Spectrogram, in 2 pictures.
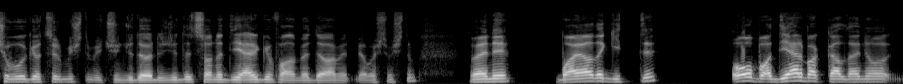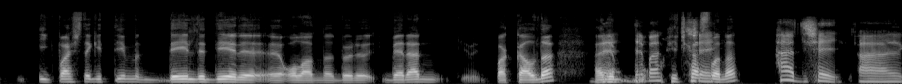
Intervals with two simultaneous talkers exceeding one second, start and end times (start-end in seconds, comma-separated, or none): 15.0-16.4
